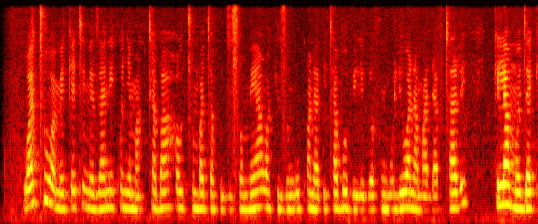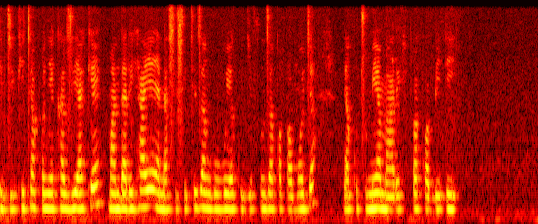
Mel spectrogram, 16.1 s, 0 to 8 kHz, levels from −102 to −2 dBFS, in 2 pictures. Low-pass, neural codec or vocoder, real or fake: 7.2 kHz; none; real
